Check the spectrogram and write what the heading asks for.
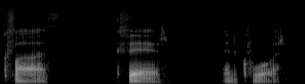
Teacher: There are some parts of Iceland that will pronounce it slightly differently, but mainstream Icelandic just KV sound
